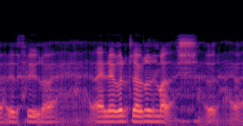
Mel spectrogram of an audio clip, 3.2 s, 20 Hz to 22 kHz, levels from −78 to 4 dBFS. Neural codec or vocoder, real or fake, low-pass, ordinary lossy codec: autoencoder, 22.05 kHz, a latent of 192 numbers a frame, VITS, trained on many speakers; fake; 7.2 kHz; none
